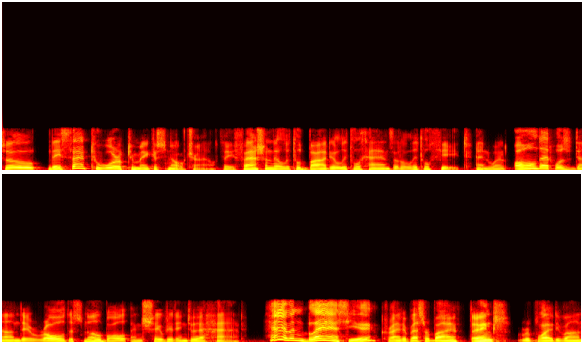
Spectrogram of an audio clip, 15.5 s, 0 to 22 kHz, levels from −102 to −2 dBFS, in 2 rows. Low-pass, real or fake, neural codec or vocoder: 5.4 kHz; fake; codec, 16 kHz, 4 kbps, X-Codec, HuBERT features, trained on balanced general audio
